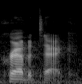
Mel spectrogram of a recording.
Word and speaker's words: Crabatic: P-S, my name is pronounced Crab Attack. Crabatic.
